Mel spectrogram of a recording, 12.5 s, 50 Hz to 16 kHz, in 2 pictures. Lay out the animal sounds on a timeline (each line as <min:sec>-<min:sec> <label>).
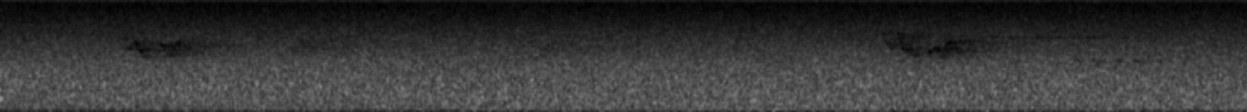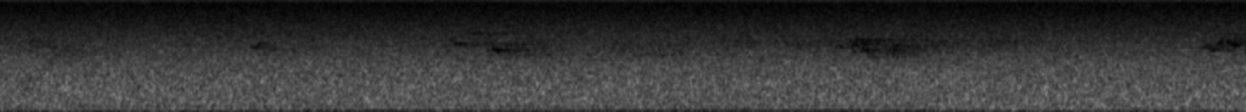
0:00.0-0:12.5 Red-eyed Vireo (Vireo olivaceus)
0:04.6-0:05.8 Black-throated Green Warbler (Setophaga virens)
